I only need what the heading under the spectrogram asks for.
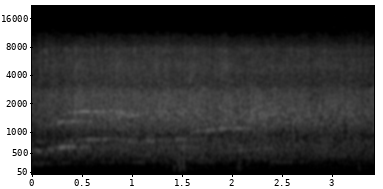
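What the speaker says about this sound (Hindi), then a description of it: "आइए एक बार आप जोरदार ताली बजा के माहौल बना दीजिए" Sustained applause from a crowd at a comedy show at the Kanpur Dehat Mahotsav, dense steady clapping filling the space at moderate distance, with faint voices underneath.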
